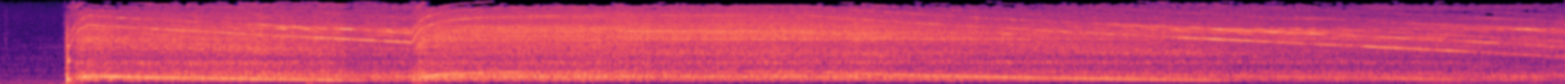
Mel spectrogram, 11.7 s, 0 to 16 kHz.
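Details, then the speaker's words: SEG 1600 W vacuum cleaner with a water filter, tested after repair once the brushes were checked and refitted. The motor rises sharply to a steady high whine, then runs smooth and even with no grinding or sputtering. Normal operation. "все всё работает осталось только собрать"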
